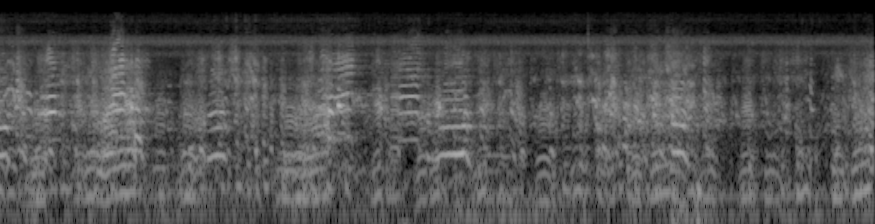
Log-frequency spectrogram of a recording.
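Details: Geese in a park honking loudly and harshly, local birds showing flock tension and fighting with migrating visitors; overlapping nasal honks from many birds, with a loud burst near the start and another midway.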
